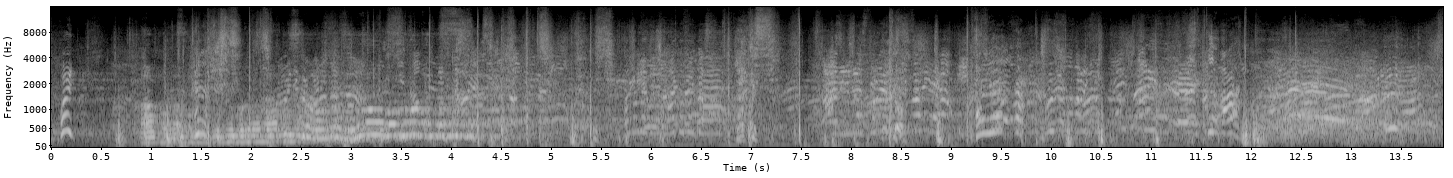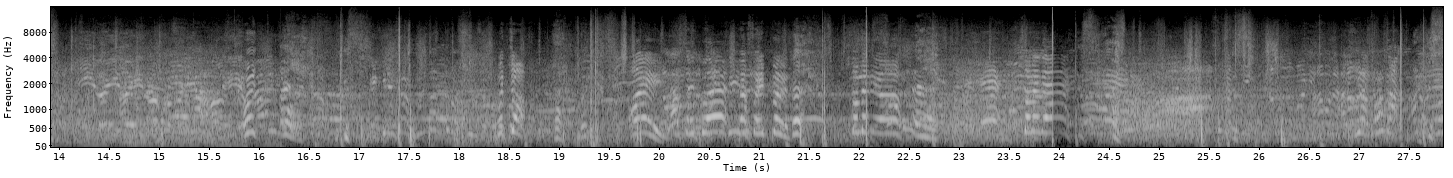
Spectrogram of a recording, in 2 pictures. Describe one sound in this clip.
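A crowd cheers.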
